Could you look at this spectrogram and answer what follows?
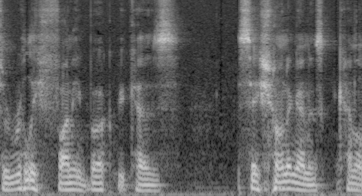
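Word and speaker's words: Sei Shōnagon: Genji, and also like Sei Shoshin's, I'm getting the last name wrong, but Sei Shonagon, that's it.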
